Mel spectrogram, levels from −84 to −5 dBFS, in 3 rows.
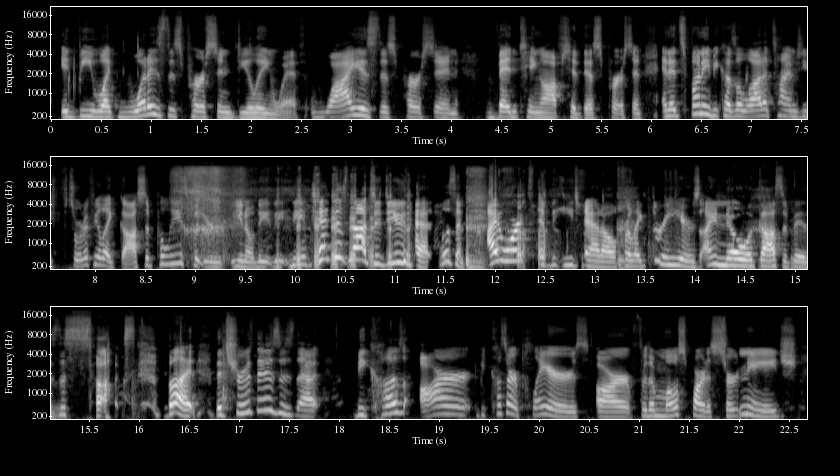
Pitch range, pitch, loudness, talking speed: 180-260 Hz, 205 Hz, -24 LUFS, 220 wpm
